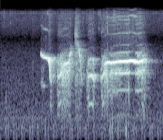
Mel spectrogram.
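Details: A cockatiel speaks in a thin, raspy voice, a quick run of mimicked French words ("c'est un beau petit bébé") lasting under two seconds.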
